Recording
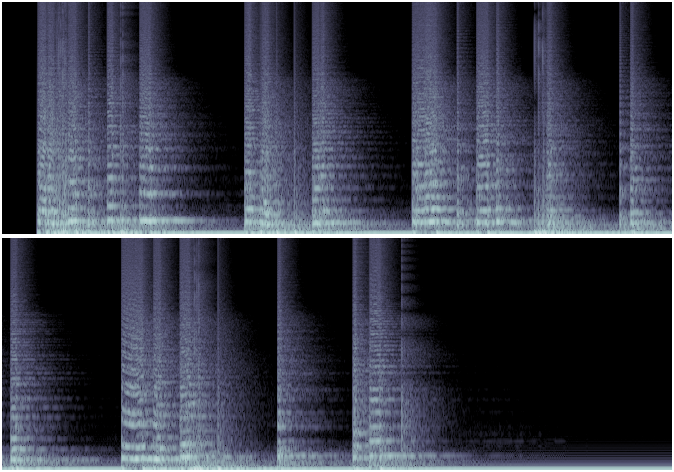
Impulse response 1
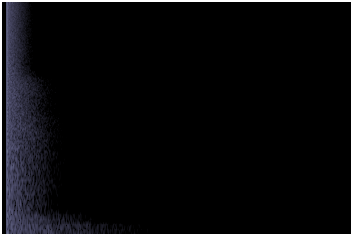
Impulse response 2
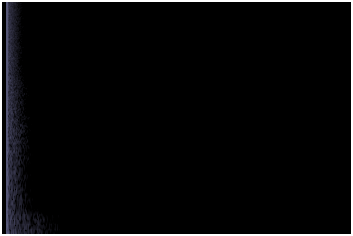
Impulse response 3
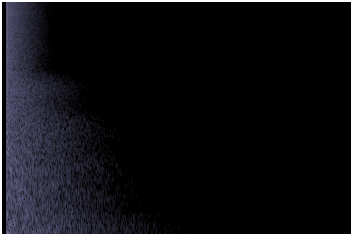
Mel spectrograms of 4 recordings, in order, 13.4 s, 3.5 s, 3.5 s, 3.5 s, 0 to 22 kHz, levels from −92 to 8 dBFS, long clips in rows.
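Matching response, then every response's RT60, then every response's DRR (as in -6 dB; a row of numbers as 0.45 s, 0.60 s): 1; 0.90 s, 0.60 s, 2.0 s; -2.5 dB, 8.0 dB, -9.5 dB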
